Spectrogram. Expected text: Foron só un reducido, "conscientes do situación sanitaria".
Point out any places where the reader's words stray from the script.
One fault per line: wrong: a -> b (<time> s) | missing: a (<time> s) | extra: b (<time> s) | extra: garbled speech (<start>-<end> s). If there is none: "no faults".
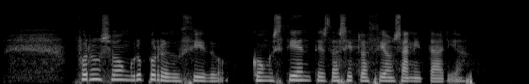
extra: grupo (1.4 s)
wrong: do -> da (3.3 s)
